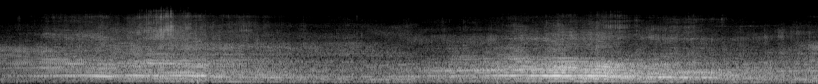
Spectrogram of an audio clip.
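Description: Race cars lapping a short oval track during a late-race battle with lapped traffic, a continuous loud engine roar that swells and fades as cars pass near and away, no talk.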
